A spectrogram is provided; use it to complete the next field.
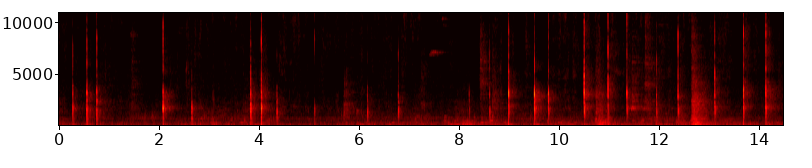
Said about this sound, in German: Ich schreibe hier auch gerade noch mal die Adresse an.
